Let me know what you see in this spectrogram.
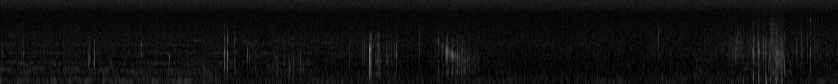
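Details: Adult's belly after eating a whole pot of nabe stew, during belly rub and oil massage: scattered gurgles and bubbly rumbles with quiet gaps and rubbing noise; ordinary bowel sounds.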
